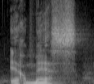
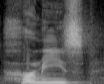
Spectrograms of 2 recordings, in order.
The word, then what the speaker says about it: Hermès: point by the way the brand is called Hermes not Hermes and to learn more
